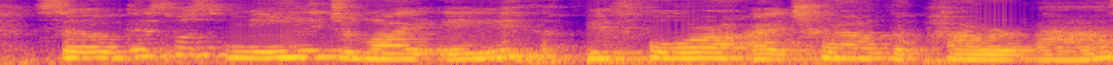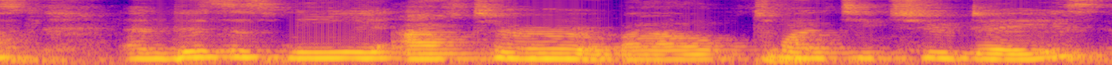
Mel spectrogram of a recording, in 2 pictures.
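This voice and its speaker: With an American accent, a woman talks at a fairly slow pace and fairly high pitch, with ordinary pitch variation and hardly any pauses. Audible room echo is present. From Taiwan, then United States from age 10. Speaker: skincare sales presenter. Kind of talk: product presentation. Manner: loud.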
